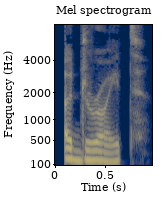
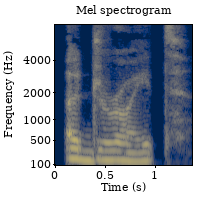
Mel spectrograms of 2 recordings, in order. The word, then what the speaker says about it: adroit: Today we will learn how to pronounce the word shown on the screen. Adroid. Both US and UK have the same pronunciation of this word. Stress droid. Keep a very light. Adroid.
